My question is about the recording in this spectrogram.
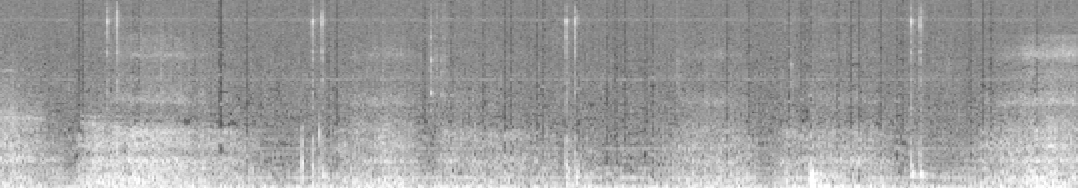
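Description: Near silence: faint room tone with a few scattered faint clicks.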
